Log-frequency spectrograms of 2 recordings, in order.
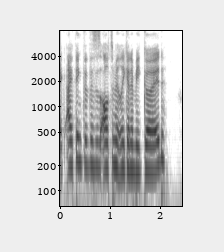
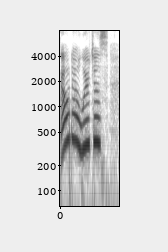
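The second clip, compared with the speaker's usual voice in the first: high-pitched, mock-innocent, mocking tone. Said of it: "they justify themselves being like".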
